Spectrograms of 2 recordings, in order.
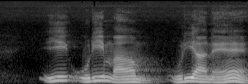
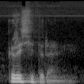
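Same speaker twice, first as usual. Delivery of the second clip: normal talking voice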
